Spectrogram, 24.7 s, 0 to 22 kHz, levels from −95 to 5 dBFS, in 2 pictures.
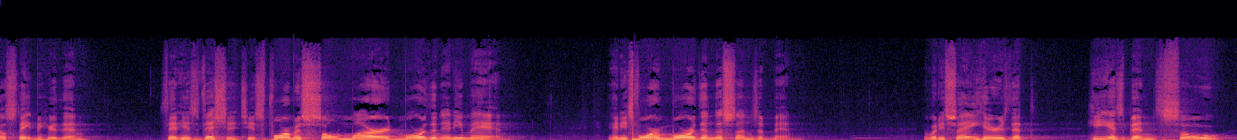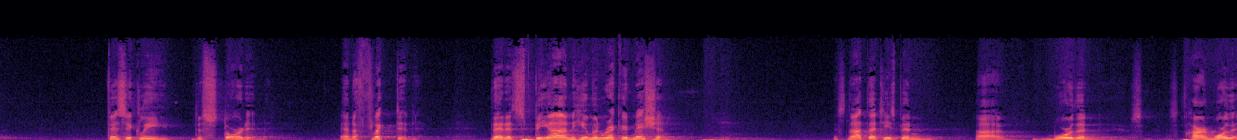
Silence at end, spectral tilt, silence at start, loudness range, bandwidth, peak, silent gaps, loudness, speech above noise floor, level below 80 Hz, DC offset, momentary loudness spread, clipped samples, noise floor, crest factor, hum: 0 s; -5.5 dB/octave; 0 s; 9 LU; 15.5 kHz; -2 dBFS; none; -23 LUFS; 42 dB; -36 dBFS; under 0.1%; 17 LU; under 0.1%; -64 dBFS; 22 dB; none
